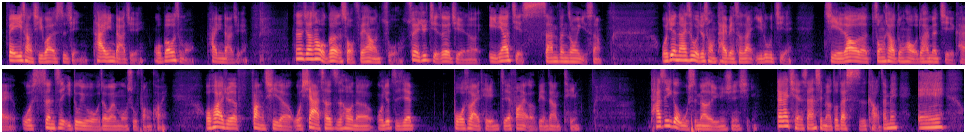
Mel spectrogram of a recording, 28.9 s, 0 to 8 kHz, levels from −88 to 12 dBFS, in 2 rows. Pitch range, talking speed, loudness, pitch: 105-140 Hz, 315 characters per minute, -21 LUFS, 120 Hz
